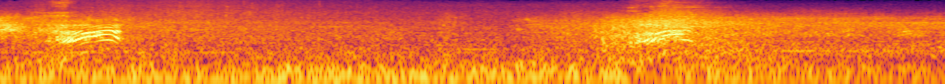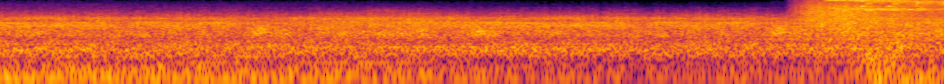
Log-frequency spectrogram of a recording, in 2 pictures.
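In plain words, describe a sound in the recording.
Wind rushes past in a steady roar during fast flight.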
